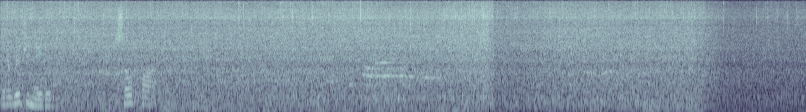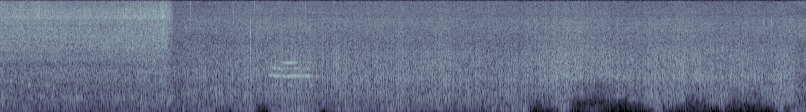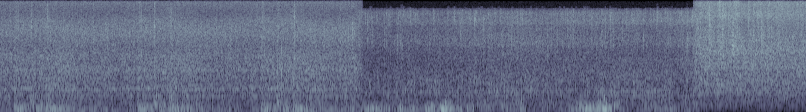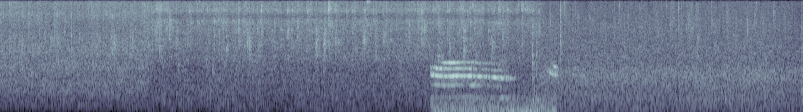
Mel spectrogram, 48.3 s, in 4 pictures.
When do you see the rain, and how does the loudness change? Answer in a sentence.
You can hear the rain from 0.0 to 48.2 s, getting quieter.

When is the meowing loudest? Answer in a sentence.
The volume of the meowing peaks at 43 seconds.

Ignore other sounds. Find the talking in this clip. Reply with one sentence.
The talking can be heard from 0.0 to 0.8 s and from 1.7 to 2.4 s.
